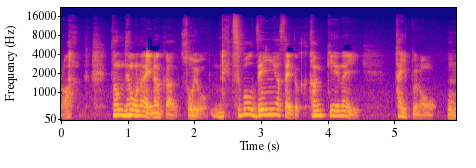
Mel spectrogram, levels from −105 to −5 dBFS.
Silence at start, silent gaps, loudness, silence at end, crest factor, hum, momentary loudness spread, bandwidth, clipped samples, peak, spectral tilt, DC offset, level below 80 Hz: 0 s; none; -22 LUFS; 0 s; 18 dB; none; 14 LU; 15.5 kHz; under 0.1%; -4 dBFS; -6 dB/octave; under 0.1%; -64 dBFS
